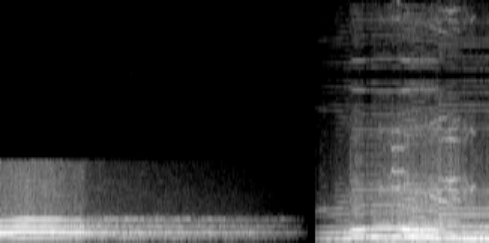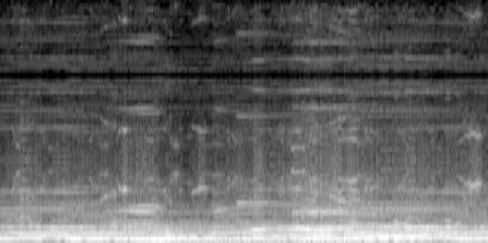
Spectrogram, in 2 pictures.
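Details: Wolves howling, from a compilation of different wolves: a lone steady howl fades out, then a dense chorus of several overlapping wavering howls at different pitches starts and continues.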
